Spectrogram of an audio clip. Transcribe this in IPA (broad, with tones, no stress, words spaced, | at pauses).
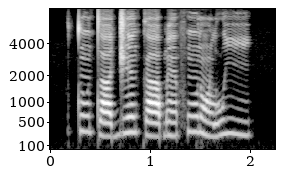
tũ˦ta˨ d͡ʒɛ̃˦ ka˨ɓɛ̃˨fũ˦ɾɔ̃˨l wi˦˨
